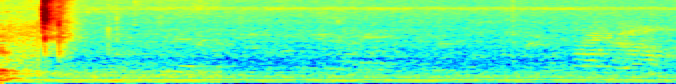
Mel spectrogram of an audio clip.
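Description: Quiet kitchen room tone: a steady low hum, with one short sharp click just after the start and a faint voice near the end.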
